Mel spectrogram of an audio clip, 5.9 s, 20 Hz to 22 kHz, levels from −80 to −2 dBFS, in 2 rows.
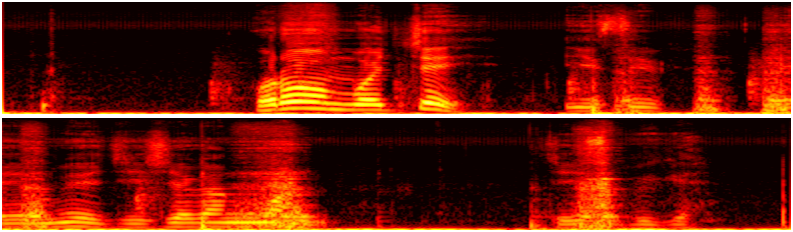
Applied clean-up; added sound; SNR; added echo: none; Writing; -2 dB; none.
